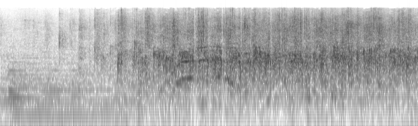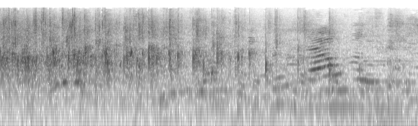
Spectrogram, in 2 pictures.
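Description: The last notes of a children's song with music, then audience applause swelling about a second in, with children's voices and chatter over the clapping, easing off near the end.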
